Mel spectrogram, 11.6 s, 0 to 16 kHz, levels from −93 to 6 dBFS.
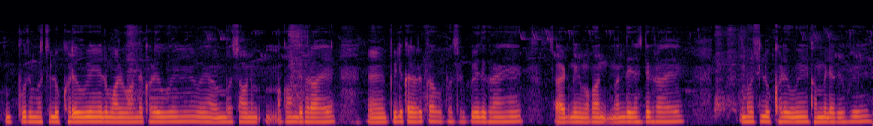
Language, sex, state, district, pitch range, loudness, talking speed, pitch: Hindi, male, Chhattisgarh, Raigarh, 130-140 Hz, -32 LUFS, 175 wpm, 135 Hz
